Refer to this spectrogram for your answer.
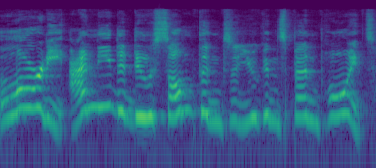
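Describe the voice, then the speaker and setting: Her pitch is extremely high with very wide swings as this woman, in an American accent, speaks at a fairly slow pace. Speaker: gaming live streamer. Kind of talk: casual live stream chat while gaming. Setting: live stream.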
